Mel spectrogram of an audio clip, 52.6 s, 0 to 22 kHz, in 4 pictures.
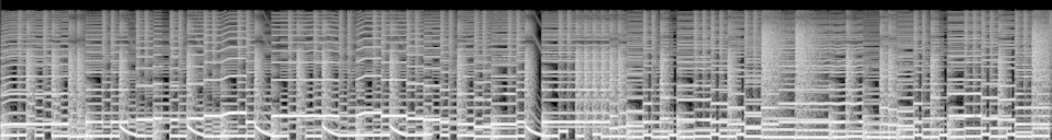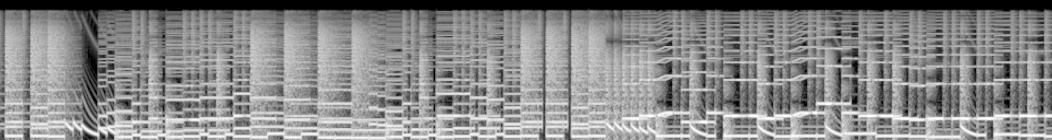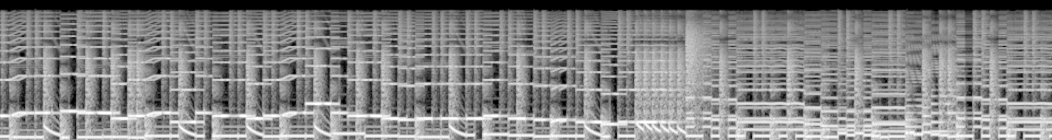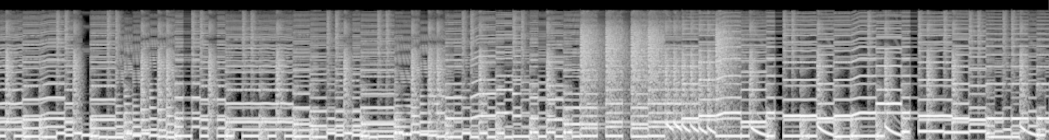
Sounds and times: Music: 0.0 - 52.5.

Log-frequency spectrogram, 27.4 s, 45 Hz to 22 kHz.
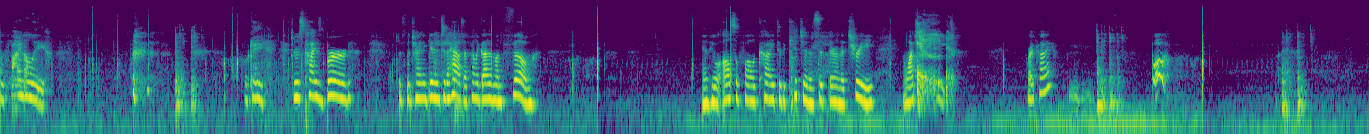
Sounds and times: Cough: 18.3 - 19.2.

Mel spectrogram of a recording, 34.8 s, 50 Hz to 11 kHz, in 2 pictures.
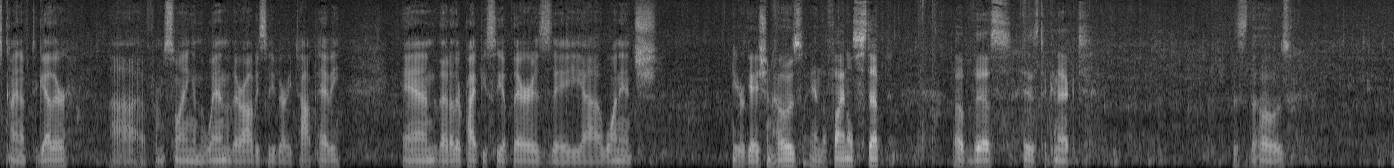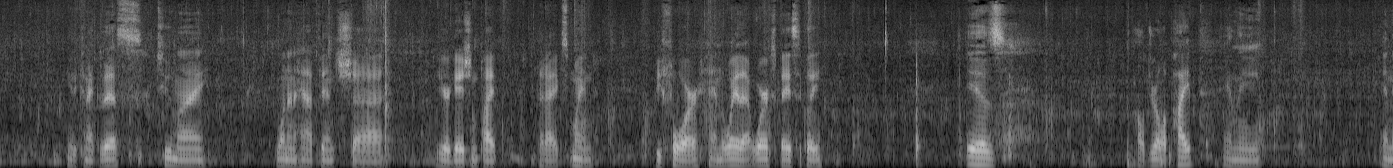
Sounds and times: Water: 0.0 - 34.8.

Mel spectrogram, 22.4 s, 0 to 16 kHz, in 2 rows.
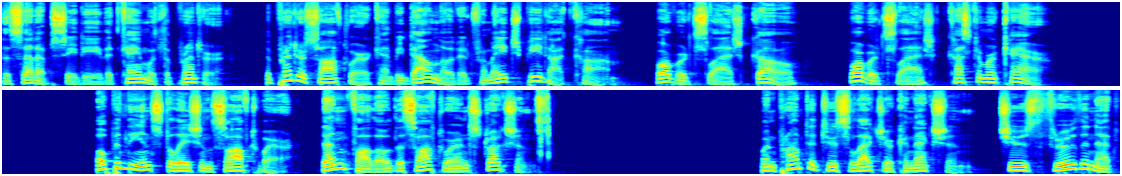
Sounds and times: Speech: 0.0 - 10.5, 12.1 - 16.7, 18.8 - 22.3.

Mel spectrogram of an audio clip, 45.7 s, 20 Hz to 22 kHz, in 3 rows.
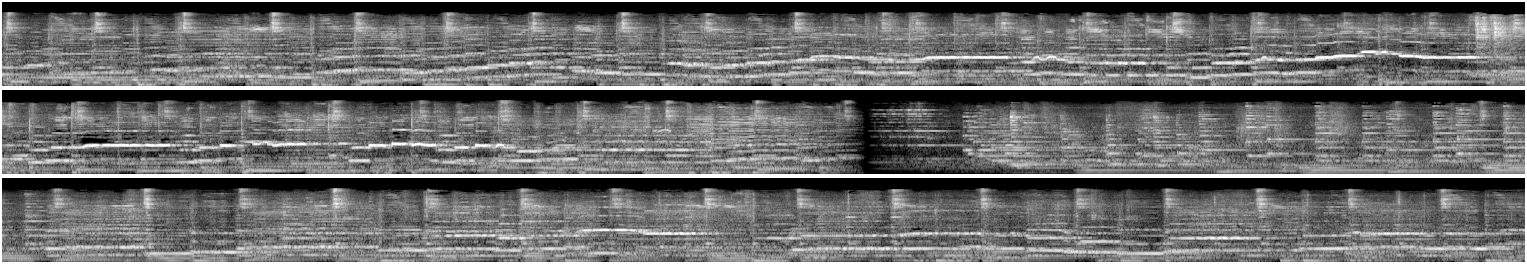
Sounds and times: Independent music: 0.0 - 45.6.

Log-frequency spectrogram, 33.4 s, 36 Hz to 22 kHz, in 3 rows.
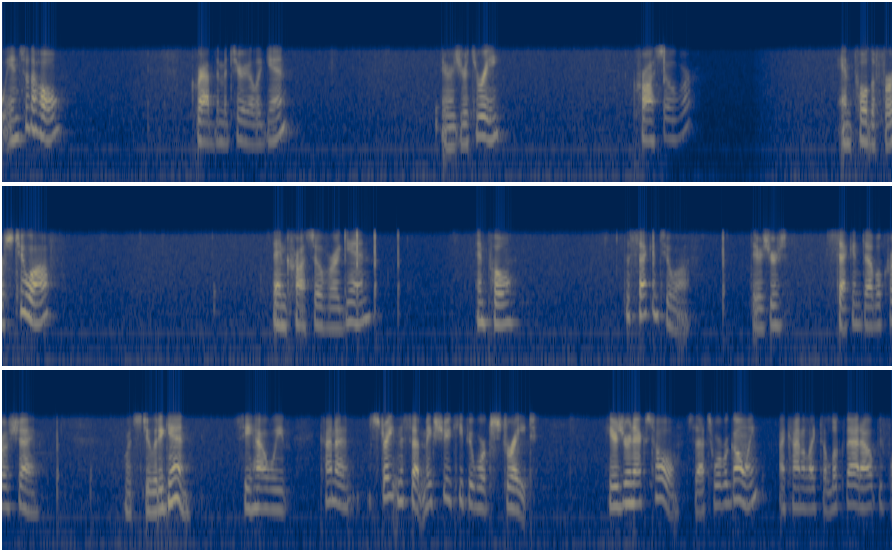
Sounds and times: Speech: 0.0 - 0.8, 2.4 - 3.7, 5.4 - 6.4, 7.9 - 8.7, 10.4 - 11.9, 14.5 - 15.8, 17.0 - 17.6, 18.9 - 19.8, 20.5 - 22.8, 23.8 - 29.0, 29.8 - 33.3
Inside, small room: 0.0 - 33.3.

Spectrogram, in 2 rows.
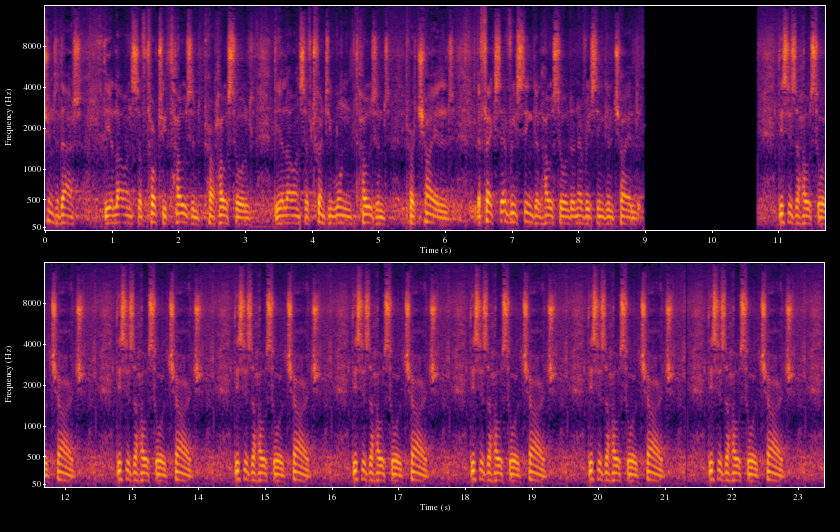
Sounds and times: Speech: 0.0 - 9.0, 11.0 - 23.1.

